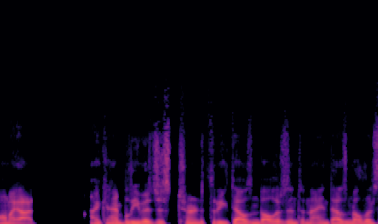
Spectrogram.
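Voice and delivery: plain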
